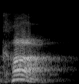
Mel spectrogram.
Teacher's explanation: there is a air coming out with the Gha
